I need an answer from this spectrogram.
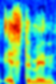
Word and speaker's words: Isthmian: And you're playing the Isthmian, if I've said it right, League South East Division, which I was Isthmian. checking. Yeah. Is how do you pronounce it? It's the Istamin. Istamin. It's pronounced There you Istamin.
